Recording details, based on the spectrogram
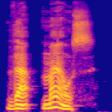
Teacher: if the next sound is BILABIAL, the /t/ becomes an unreleased /p/ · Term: assimilation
